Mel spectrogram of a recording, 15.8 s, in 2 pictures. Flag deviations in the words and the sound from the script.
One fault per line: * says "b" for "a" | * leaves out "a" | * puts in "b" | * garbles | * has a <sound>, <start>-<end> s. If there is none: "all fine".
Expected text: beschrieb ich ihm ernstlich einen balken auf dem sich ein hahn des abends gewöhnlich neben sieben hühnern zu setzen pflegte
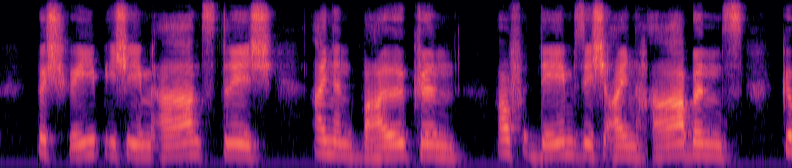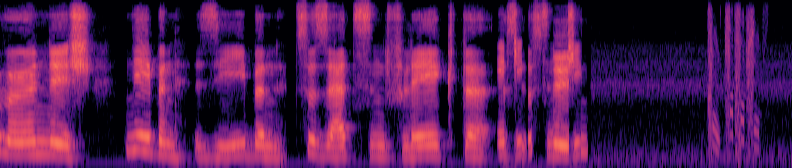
* leaves out "hahn des"
* leaves out "hühnern"
* garbles
* has a chirp, 15.0-15.6 s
